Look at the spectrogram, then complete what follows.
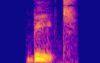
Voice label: "beat", English

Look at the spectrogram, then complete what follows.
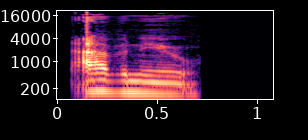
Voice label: "avenue", english

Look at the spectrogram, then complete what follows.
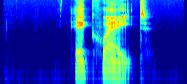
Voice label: "equate", voice, english

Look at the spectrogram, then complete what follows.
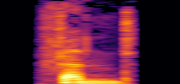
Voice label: "fend", spelling

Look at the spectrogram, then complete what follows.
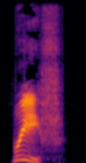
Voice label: "reef", spelling voice

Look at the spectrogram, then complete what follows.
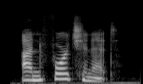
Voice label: "unfortunate", English spelling voice

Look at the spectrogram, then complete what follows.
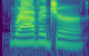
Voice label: "ravager", english

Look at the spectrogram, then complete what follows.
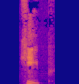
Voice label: "heap", English, spelling

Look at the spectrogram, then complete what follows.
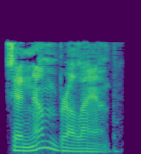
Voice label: "sinumbra lamp", words

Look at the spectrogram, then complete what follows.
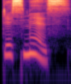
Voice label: "dismiss", spelling

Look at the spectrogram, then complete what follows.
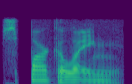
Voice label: "sparkling", english

